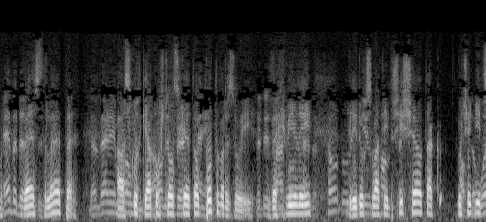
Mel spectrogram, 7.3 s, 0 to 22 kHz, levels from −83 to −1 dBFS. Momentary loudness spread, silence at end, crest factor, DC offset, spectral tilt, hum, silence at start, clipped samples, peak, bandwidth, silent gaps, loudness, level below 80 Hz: 10 LU; 0 s; 16 dB; under 0.1%; -7 dB/octave; none; 0 s; under 0.1%; 0 dBFS; 11.5 kHz; none; -17 LUFS; -48 dBFS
